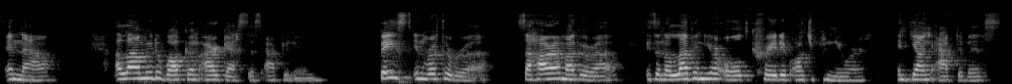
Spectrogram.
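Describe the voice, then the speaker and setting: A woman's voice: mid-range voice, normal speed, vocal fry. An American woman in her twenties from Virginia, hosting an interview with earnest, upbeat introductions and questions. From Virginia, USA. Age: 20s. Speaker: host. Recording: roomy echo.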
